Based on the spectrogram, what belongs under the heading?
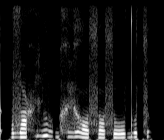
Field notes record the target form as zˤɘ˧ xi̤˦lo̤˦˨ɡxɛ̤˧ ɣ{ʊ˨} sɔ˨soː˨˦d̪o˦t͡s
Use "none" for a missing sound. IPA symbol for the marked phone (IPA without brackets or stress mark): ɔ˨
